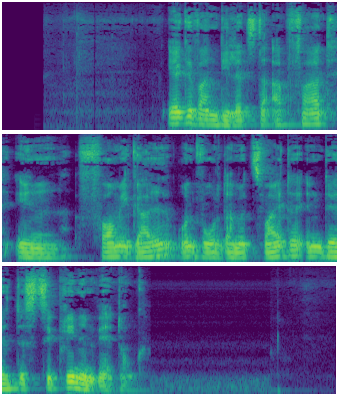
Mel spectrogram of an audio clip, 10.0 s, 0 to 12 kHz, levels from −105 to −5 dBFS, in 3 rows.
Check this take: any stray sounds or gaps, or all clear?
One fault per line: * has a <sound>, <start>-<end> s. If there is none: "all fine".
all fine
